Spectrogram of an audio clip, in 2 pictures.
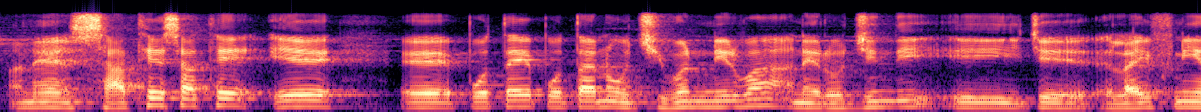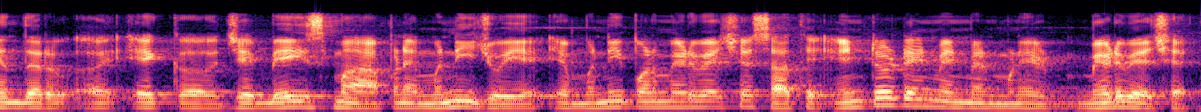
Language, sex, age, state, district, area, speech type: Gujarati, male, 30-45, Gujarat, Rajkot, urban, spontaneous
